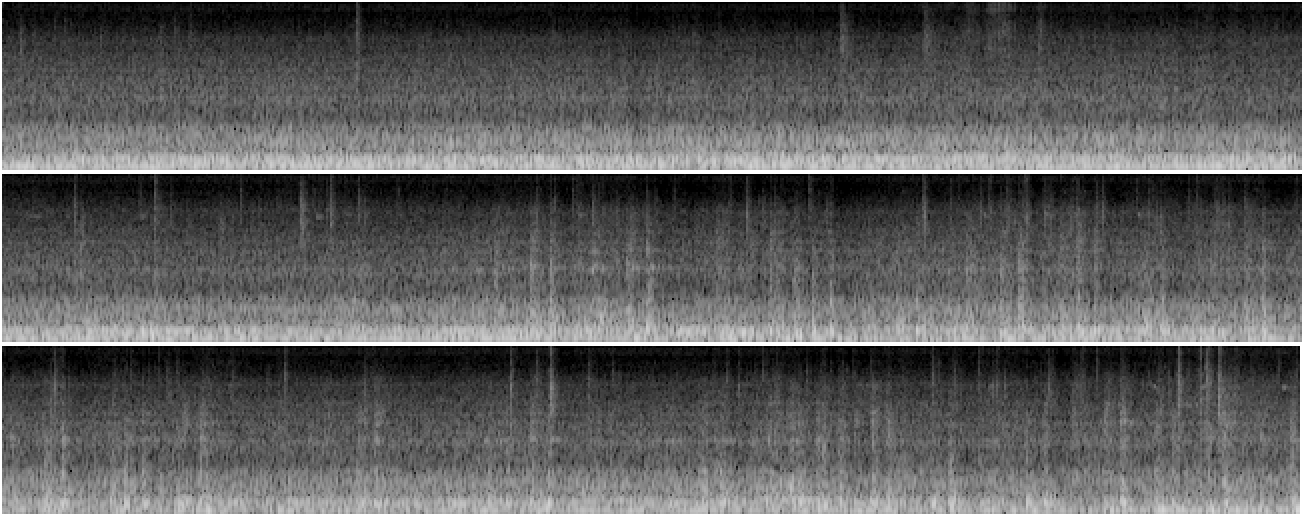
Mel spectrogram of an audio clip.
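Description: Passenger train running on the rails, heard from inside the coach: a steady low rumble with occasional faint clicks.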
